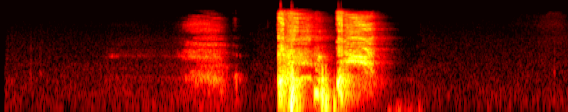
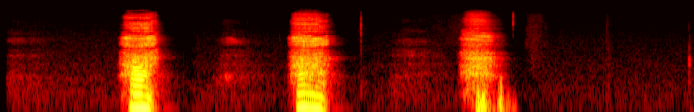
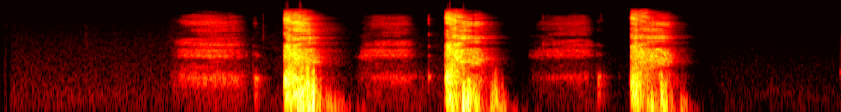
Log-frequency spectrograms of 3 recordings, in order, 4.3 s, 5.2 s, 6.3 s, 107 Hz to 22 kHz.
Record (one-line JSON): {"cough_length": "4.3 s", "cough_amplitude": 32768, "cough_signal_mean_std_ratio": 0.27, "exhalation_length": "5.2 s", "exhalation_amplitude": 18341, "exhalation_signal_mean_std_ratio": 0.27, "three_cough_length": "6.3 s", "three_cough_amplitude": 32767, "three_cough_signal_mean_std_ratio": 0.26, "survey_phase": "beta (2021-08-13 to 2022-03-07)", "age": "45-64", "gender": "Male", "wearing_mask": "No", "symptom_none": true, "smoker_status": "Never smoked", "respiratory_condition_asthma": false, "respiratory_condition_other": false, "recruitment_source": "REACT", "submission_delay": "2 days", "covid_test_result": "Negative", "covid_test_method": "RT-qPCR"}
